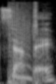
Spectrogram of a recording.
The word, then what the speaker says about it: Sappe: It's created by David Sappe. Pronounced Seppi. Pronounced Seppi.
